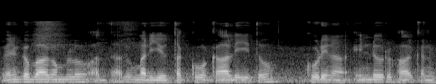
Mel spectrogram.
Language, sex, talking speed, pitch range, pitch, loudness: Telugu, male, 135 wpm, 100-110 Hz, 105 Hz, -18 LUFS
